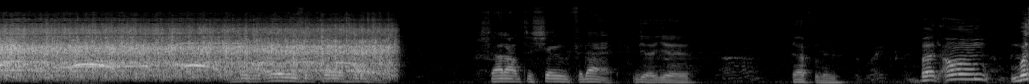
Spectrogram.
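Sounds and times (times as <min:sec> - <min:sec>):
crowd clapping: 0:00.0 - 0:04.0
speech: 0:04.9 - 0:07.0, 0:07.9 - 0:08.5, 0:09.2 - 0:10.2.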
